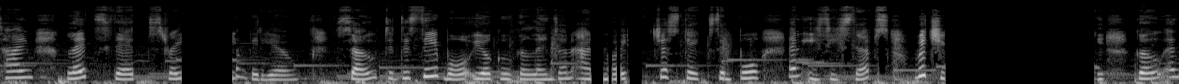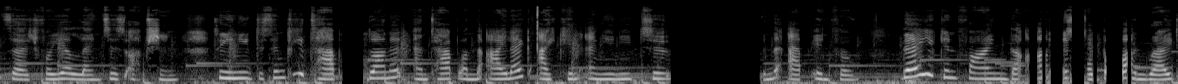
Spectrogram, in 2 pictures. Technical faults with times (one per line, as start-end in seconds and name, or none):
1.81-2.38 digital broadcast dropout
5.91-6.47 digital broadcast dropout
9.45-11.00 digital broadcast dropout
15.21-15.47 digital broadcast dropout
17.16 uninitialised buffer
18.49-19.44 digital broadcast dropout
22.08-23.16 digital broadcast dropout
